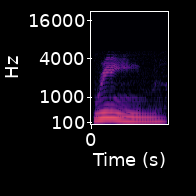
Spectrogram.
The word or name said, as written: ream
